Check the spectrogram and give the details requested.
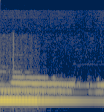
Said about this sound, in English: Yeah, we need a male howl in that mix there.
